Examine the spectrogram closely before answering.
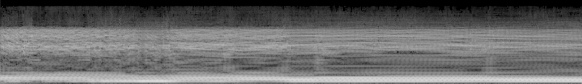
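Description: A heavily distorted electric guitar played through a distortion pedal holds one loud, buzzing note that sustains steadily for several seconds without fading, thick with harsh upper overtones and no voices.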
